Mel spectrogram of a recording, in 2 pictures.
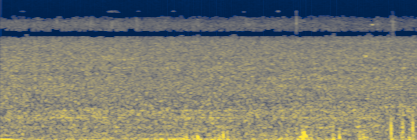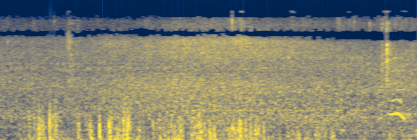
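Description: Wind buffeting the microphone outdoors, an uneven low rumble that rises and falls in gusts.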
